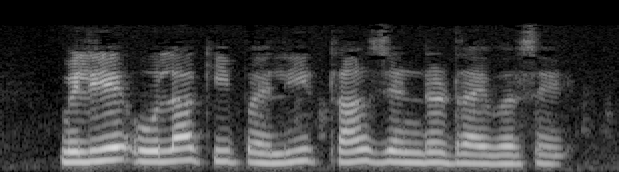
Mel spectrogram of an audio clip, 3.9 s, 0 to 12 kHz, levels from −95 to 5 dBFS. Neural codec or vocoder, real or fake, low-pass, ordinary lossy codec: none; real; 7.2 kHz; MP3, 96 kbps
